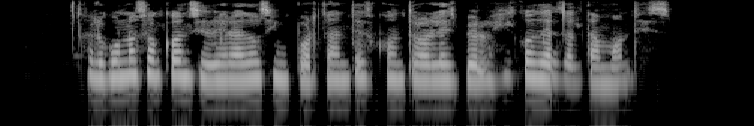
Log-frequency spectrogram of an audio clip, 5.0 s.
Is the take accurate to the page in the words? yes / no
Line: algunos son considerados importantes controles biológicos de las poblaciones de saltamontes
no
